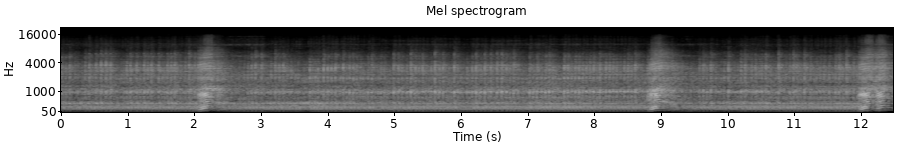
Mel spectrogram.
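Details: New Taylor RC 35cc two-stroke in a DBXL 2.0 RC car with Bartolone Racing exhaust and air filter, first-start heat cycles before full throttle: crisp buzz at steady part throttle with clean blips, smooth, no stumbling. Normal running.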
